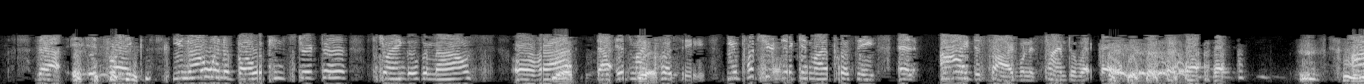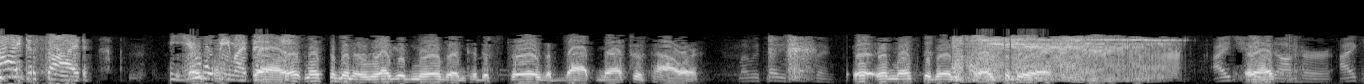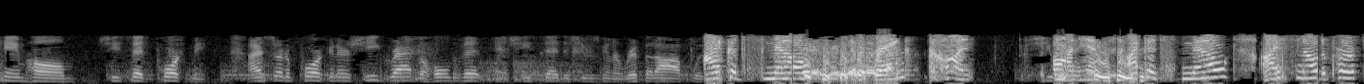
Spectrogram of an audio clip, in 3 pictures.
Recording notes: …'s Personal Prank Phone Calls Collection.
